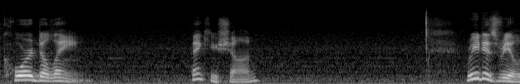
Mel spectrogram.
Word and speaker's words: Coeur d'Alene: Sean says it's pronounced Coeur d'Alene.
